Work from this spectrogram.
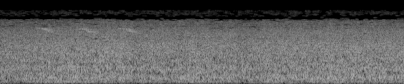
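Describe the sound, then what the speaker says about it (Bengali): Heavy monsoon rain pours onto the decorated tin roof of a resort, a dense, steady roaring hiss that stays loud and unbroken throughout with no voices. "মুষলধারে বৃষ্টি হচ্ছে।"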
